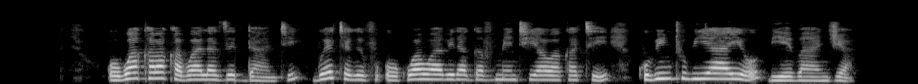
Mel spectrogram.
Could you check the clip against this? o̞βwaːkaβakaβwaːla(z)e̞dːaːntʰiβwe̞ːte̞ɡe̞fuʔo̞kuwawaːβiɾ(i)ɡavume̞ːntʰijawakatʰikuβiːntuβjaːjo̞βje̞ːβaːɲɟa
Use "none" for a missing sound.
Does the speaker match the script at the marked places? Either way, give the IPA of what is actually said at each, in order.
z, a

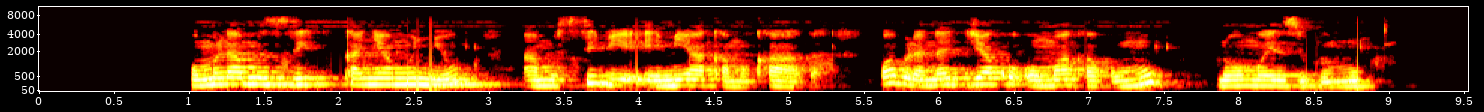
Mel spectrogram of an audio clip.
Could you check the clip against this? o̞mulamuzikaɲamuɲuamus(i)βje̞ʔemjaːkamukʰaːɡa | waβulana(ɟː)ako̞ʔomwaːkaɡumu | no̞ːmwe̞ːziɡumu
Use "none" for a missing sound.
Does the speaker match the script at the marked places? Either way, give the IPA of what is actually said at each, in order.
i, ɟː

